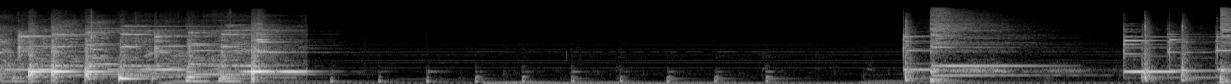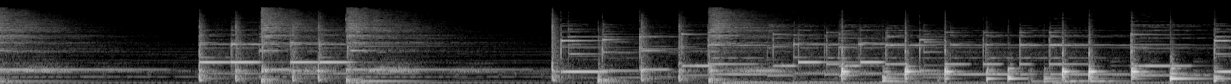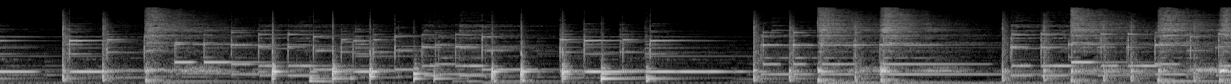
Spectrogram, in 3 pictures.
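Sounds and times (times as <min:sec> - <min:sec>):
gamelan music: 0:00.0 - 0:03.7, 0:08.6 - 0:36.9
crashing cymbals: 0:09.0 - 0:30.2, 0:32.2 - 0:36.9.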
